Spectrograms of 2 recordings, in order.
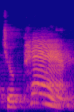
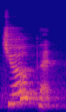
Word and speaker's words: Japan: Các bạn nhớ là nước Nhật thì chúng ta sẽ nhấn phần thứ hai là Japan, chứ chúng ta không đọc là Japan. Nhiều người hay đọc là Japan thì nghe nó giống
